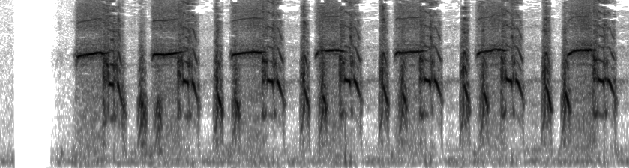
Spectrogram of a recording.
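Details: Female black francolin (teetar) starting after a brief silence, then a tight, loud series of rasping notes, each a high steady tone falling to a lower slur, repeated about twice per second.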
